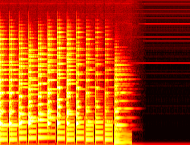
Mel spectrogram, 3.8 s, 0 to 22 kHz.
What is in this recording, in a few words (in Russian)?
ИГРА ОКОНЧЕНА; MarioGunner Sound Selection, Vol. 2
